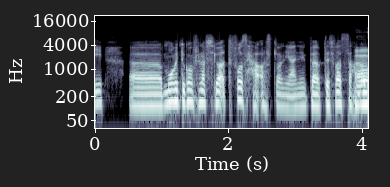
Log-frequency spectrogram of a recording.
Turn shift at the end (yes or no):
no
